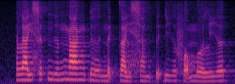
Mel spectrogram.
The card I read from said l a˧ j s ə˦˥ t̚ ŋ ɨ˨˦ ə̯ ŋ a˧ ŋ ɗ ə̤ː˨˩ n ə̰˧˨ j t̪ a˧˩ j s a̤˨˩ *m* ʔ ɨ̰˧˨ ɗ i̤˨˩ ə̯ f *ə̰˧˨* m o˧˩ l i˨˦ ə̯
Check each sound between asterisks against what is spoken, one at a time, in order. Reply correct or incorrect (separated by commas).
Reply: incorrect, incorrect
